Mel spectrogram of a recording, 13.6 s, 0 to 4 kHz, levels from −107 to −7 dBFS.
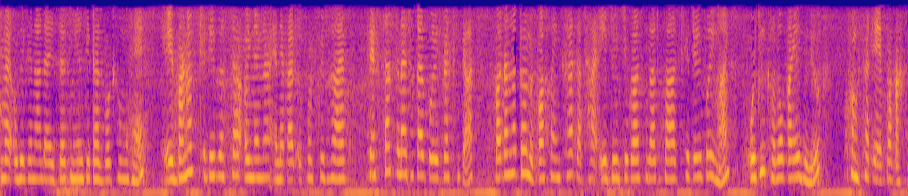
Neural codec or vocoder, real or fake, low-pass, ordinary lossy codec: codec, 16 kHz, 1 kbps, X-Codec, HuBERT features, trained on general audio; fake; 3.6 kHz; AAC, 16 kbps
